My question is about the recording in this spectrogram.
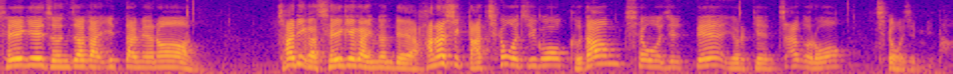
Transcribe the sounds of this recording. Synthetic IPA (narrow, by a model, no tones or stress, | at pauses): sʰe̞ɡe̞t͡ɕʌnd͡ʑaɡait̚t͈amjʌnɯn | t͡ɕaɾiɡasʰe̞ɡe̞ɡainːɯnde̞hanaɕʰik̚tat͡ɕʰe̞wʌd͡ʑiɡokɯdaɯmt͡ɕʰe̞wʌd͡ʑiɭt͈e̞jʌɾʌkʰe̞t͡ɕ͈aɡɯɾo | t͡ɕʰe̞wʌd͡ʑimɲid̥ḁ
